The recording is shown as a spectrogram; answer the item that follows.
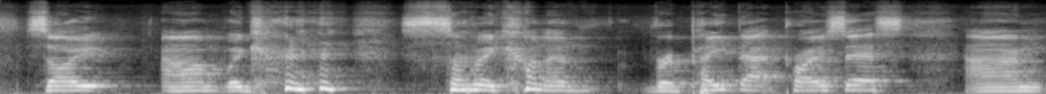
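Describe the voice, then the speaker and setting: A man with an Australian accent, a high pitch and ordinary pitch variation, at a very slow pace. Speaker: car painter. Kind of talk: tutorial. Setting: spray booth at workshop. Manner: halting.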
